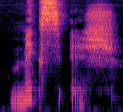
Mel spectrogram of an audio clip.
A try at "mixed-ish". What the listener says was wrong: Mixed-ish. You said mix-ish. It's mixed-ish.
